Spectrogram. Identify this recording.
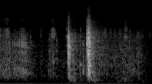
Old door close
A realistic, old closing door sound, for example RPG, FPS games.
